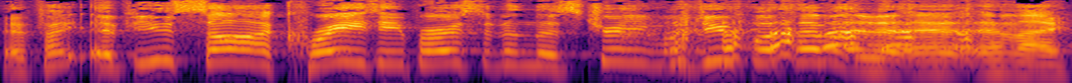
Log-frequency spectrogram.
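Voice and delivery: mock-furious yelling. Retelling arguing with a man who was yelling at people: retelling flipping out. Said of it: "And then I just started flipping out".

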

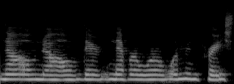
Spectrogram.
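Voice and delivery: plain

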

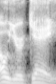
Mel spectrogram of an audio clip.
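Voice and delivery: sudden, abrupt, high-pitched blurt. Retelling how he blurted it out while the speaker stammered; imitating a sudden blurt. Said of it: "he just blurted out".

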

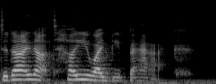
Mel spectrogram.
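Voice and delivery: ordinary talk

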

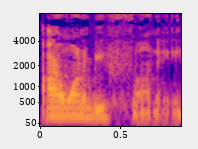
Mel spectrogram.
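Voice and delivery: normal talking voice

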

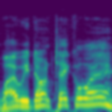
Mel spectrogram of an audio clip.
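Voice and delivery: bad Southern accent.

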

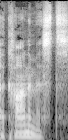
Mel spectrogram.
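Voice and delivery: plain

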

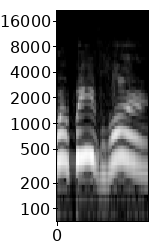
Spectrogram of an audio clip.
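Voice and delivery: very high-pitched, mocking, squeaky voice. Quoting climate claims, the speaker tries a mock high-pitched voice. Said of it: "I should say this in a high-pitched voice".

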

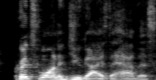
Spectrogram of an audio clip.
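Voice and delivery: ordinary talk

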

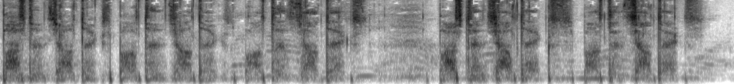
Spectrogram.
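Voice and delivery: hushed whisper, barely voiced, under the breath. Repeating a team name over and over during a movie watch-along: whispering. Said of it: "What are you whispering over there?".

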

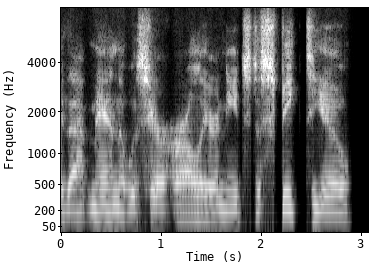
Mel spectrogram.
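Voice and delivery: usual speaking voice

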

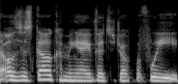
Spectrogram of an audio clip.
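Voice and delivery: normal talking voice

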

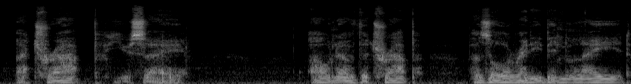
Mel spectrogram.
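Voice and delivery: distorted gurgle, as through water. Narrating a scene, voicing an unseen speaker in a burbling voice as if through water. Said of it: "speaking through like water or he has like fluid on his, lungs".

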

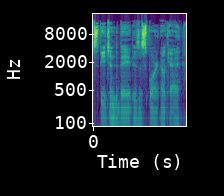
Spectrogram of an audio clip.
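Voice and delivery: normal talking voice

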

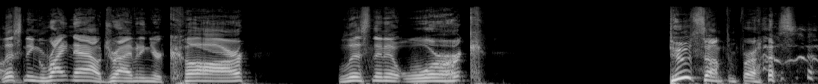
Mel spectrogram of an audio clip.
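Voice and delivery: loud rallying yell, word car drawn out. Host urging listeners to help them trend worldwide, yelling. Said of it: "You're yelling at him".

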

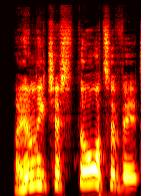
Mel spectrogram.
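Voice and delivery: hysterical, very high-pitched and loud. Reading a woman's line to a man in a story, hysterical. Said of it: "she said hysterically".

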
